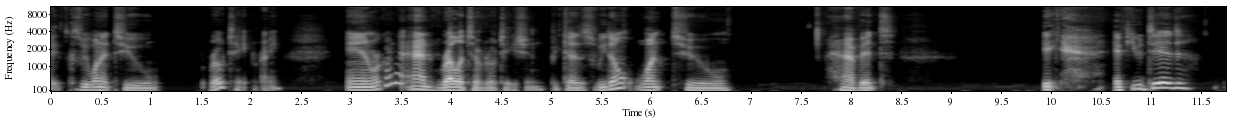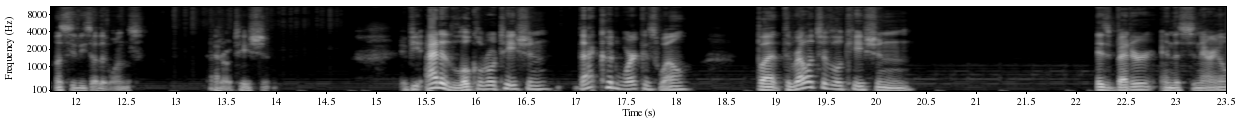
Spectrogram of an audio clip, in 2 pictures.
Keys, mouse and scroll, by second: 4.8 click, 5.5-6.5 drag, 11.0 click, 11.4-14.1 typing, 16.6 click, 17.5-18.6 drag, 19.0 click.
